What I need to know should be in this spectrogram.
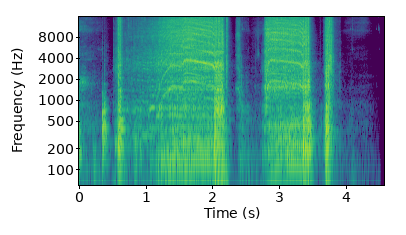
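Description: A power drill whirs in short bursts as it drives screws.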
